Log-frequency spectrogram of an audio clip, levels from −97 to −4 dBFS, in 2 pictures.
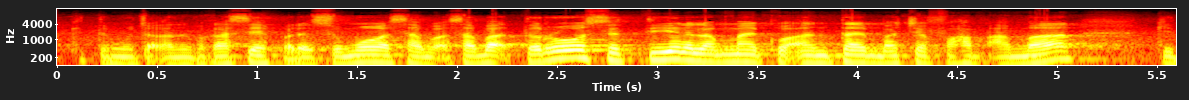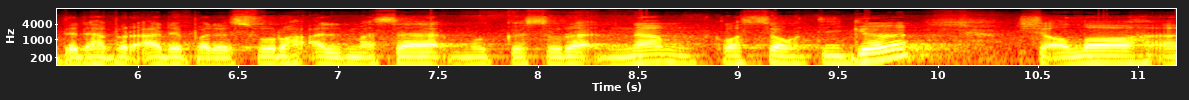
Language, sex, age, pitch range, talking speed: Malayalam, male, 20-39, 105-140 Hz, 140 wpm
